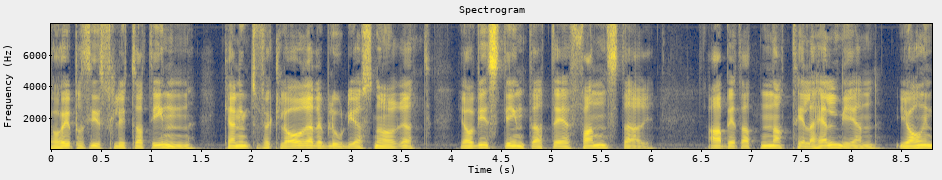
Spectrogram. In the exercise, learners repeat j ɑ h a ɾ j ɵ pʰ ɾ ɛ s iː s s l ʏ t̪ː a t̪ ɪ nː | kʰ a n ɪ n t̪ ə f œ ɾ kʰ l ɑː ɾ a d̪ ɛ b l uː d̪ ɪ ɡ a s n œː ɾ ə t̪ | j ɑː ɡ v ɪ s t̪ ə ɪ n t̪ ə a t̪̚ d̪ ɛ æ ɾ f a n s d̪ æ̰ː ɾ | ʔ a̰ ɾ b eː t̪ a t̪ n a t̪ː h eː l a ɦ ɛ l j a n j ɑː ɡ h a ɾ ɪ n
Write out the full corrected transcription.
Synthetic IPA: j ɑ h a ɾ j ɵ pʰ ɾ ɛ s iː s f l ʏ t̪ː a t̪ ɪ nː | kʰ a n ɪ n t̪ ə f œ ɾ kʰ l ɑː ɾ a d̪ ɛ b l uː d̪ ɪ ɡ a s n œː ɾ ə t̪ | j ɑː ɡ v ɪ s t̪ ə ɪ n t̪ ə a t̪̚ d̪ ɛ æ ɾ f a n s d̪ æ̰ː ɾ | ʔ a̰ ɾ b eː t̪ a t̪ n a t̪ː h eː l a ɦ ɛ l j ə n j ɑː ɡ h a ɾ ɪ n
